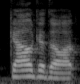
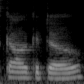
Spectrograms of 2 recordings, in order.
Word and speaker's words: Gal Gadot: I think it's Gal Gadot. No, she says you need to pronounce the T. She's from Israel, by the way. Okay. Yeah. So Gal Gadot.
